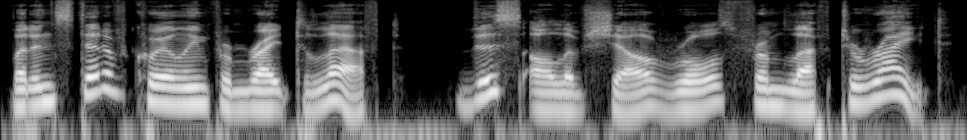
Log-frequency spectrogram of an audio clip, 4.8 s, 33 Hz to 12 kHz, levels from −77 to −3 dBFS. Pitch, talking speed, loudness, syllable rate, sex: 150 Hz, 200 wpm, -16 LUFS, 4.5 syllables/s, male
